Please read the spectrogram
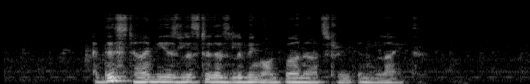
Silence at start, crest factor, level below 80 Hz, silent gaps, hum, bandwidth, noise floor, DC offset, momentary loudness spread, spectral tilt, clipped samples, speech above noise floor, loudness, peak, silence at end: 0.9 s; 20 dB; -42 dBFS; none; none; 11 kHz; -59 dBFS; under 0.1%; 13 LU; -7 dB/octave; under 0.1%; 37 dB; -22 LUFS; -4 dBFS; 1.15 s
